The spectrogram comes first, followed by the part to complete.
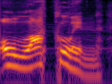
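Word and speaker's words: O'Laughlen: george atzerod michael uh actually i think it's actually michael o'lachlan is the correct uh correct pronunciation of his name david e harold and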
